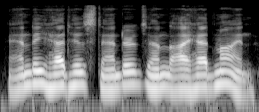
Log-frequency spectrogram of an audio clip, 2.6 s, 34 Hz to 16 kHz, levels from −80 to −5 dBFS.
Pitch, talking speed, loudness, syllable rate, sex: 130 Hz, 185 wpm, -15 LUFS, 4.1 syllables/s, male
